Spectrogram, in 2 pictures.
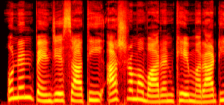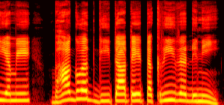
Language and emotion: Sindhi, neutral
